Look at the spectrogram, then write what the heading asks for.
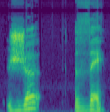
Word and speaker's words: je vais: The first form is je vais. Okay, so remember, final S not pronounced here. Je vais. Okay, when you combine this A-I, you get the sound A, really open, okay?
